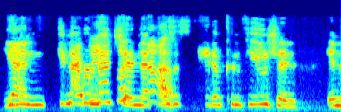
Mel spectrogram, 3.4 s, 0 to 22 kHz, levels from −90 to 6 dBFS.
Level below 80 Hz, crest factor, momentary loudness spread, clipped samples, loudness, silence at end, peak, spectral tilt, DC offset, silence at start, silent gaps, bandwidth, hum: -66 dBFS; 16 dB; 9 LU; under 0.1%; -15 LUFS; 0 s; 0 dBFS; -1 dB/octave; under 0.1%; 0.05 s; none; 13 kHz; none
